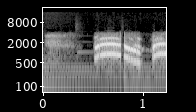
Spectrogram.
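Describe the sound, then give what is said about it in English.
A caller on the SAFM radio show Beck and Soda imitates a bird call: a loud, nasal, cawing squawk with a brief break, then a shorter second squawk, with no other talking. “what's your bird, what's your animal impersonation?”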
